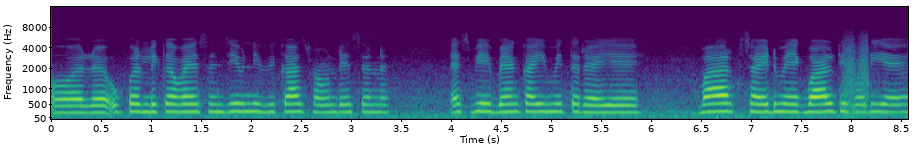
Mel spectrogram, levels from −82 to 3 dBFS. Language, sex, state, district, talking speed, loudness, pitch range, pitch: Hindi, female, Rajasthan, Barmer, 140 wpm, -16 LUFS, 235-255 Hz, 245 Hz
